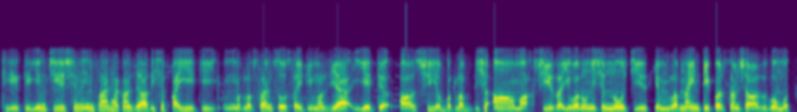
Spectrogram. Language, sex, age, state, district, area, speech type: Kashmiri, male, 18-30, Jammu and Kashmir, Budgam, rural, conversation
